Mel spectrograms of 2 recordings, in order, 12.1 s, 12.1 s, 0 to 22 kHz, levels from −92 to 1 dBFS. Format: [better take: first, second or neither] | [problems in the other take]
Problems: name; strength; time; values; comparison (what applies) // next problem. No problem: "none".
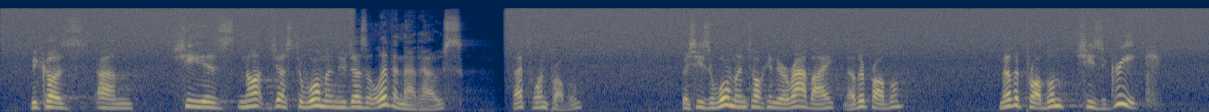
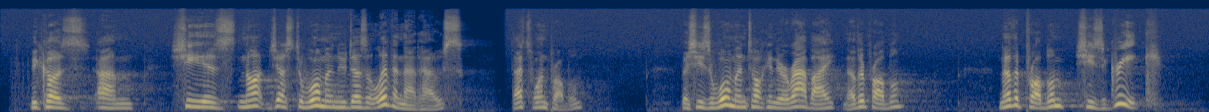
second | hiss; loud; until 3.5 s and from 5 s on; 6 dB below the speech; faint in the second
